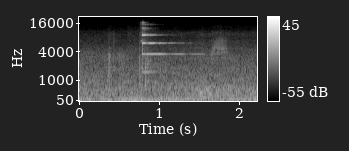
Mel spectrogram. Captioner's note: ding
